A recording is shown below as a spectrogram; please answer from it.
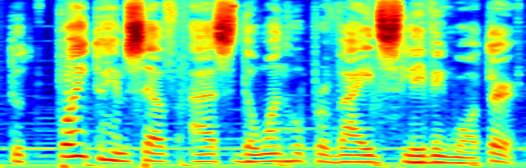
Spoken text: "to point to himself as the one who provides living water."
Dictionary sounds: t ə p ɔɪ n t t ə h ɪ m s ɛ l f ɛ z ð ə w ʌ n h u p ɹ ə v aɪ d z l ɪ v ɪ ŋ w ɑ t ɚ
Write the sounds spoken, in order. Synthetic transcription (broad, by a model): t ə p ɔɪ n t t ə h ɪ m s ɛ l f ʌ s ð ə w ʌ n h u p ɹ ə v aɪ d s l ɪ v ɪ ŋ w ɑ t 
